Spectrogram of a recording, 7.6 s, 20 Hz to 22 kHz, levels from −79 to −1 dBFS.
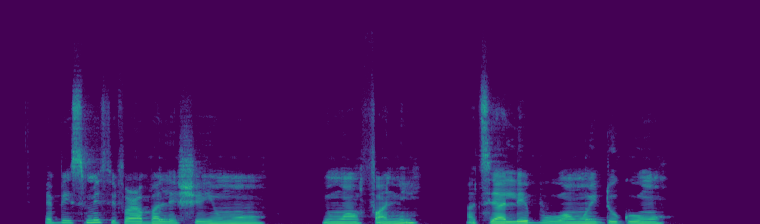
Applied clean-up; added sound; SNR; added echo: neural mask model RNNoise.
